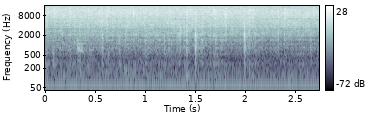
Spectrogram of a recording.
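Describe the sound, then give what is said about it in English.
Juicy prawns fry in a hot pan with a steady, hissing sizzle, broken by a few sharp pops and spits of oil. No one speaks. “And then I'm going to put in the prawns. Now these might spit a bit because they're juicy.”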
